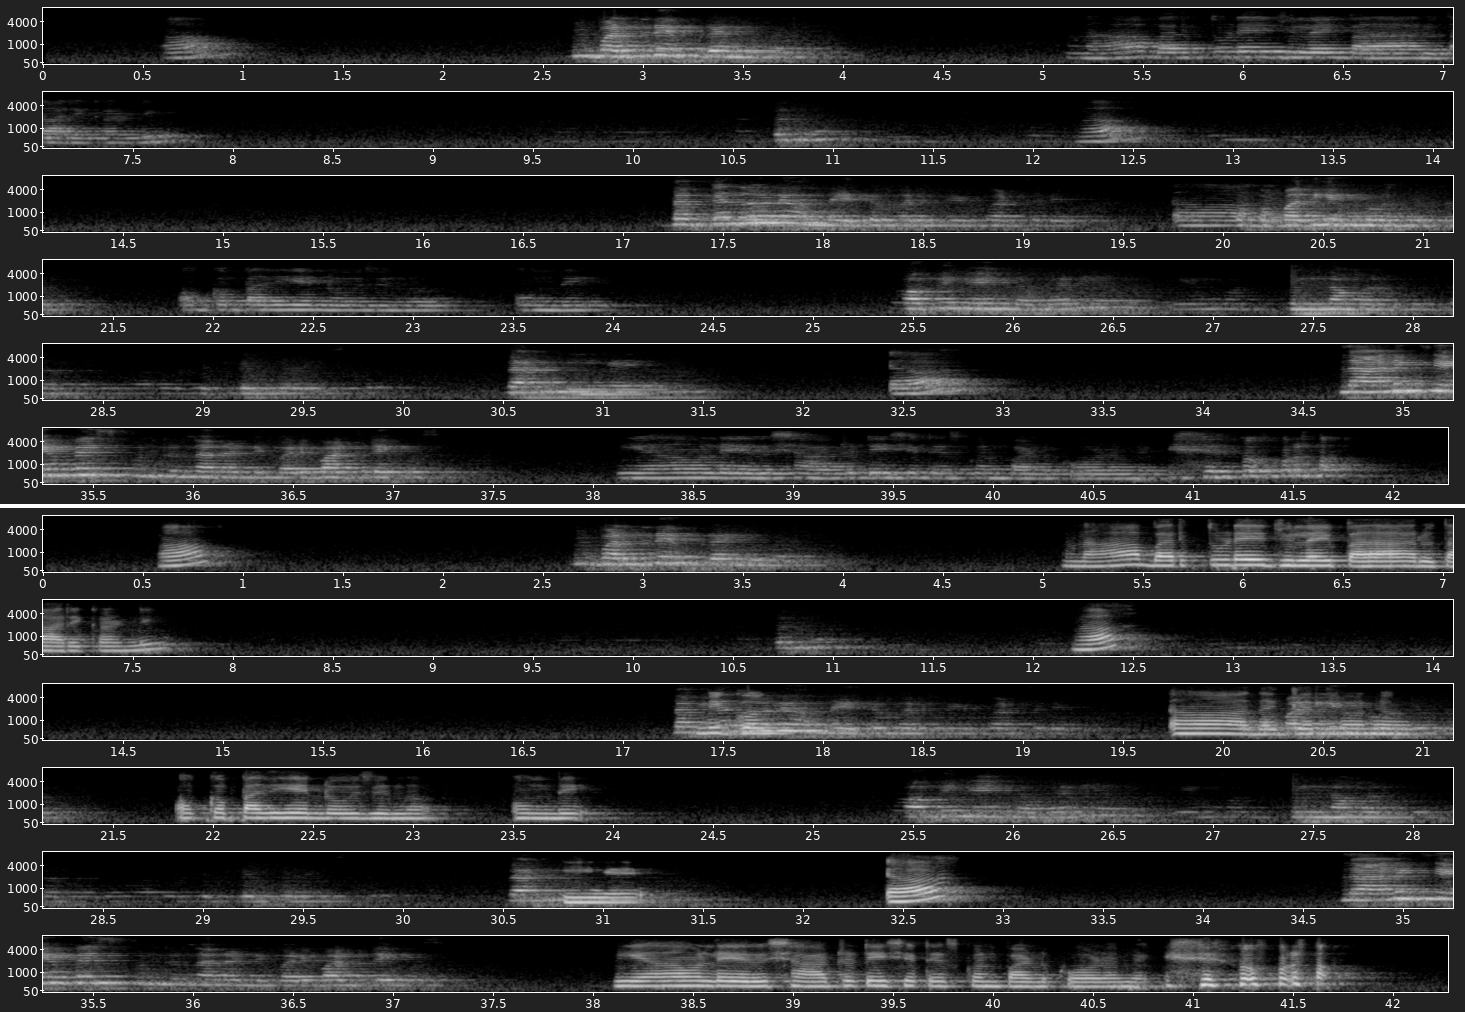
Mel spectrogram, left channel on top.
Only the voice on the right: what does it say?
ఆ
నా బర్త్ డే జులై పదహారు తారీఖు అండి
అ
మీ గొంతు
ఆ
దగ్గరలోనే
ఉం ఒక పదిహేను రోజుల్లో ఉంది.
ఏ
ఆ
ఏం లేదు షార్ట్ టీ షర్ట్ వేసుకొని పండుకోవడమే రూమ్ లో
